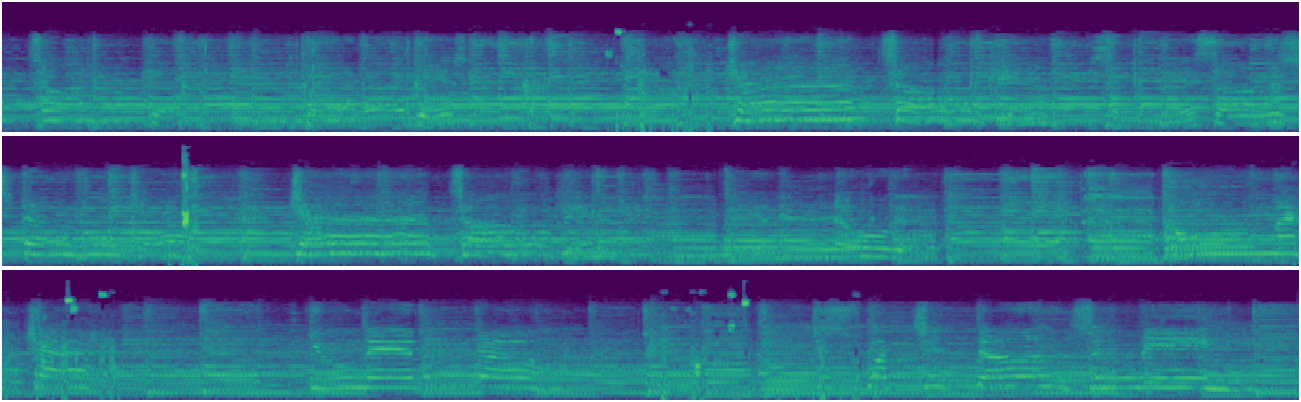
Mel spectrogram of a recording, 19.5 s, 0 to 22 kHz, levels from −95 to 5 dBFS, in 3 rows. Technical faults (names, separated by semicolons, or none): DAB burbling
